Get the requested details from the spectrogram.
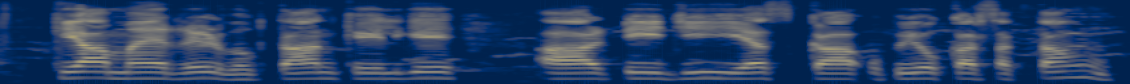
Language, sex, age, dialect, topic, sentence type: Hindi, male, 25-30, Awadhi Bundeli, banking, question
